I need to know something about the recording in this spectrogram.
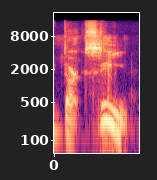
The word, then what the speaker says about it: Darkseid: was a cartoon so I pronounced it correctly dark see okay I did not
